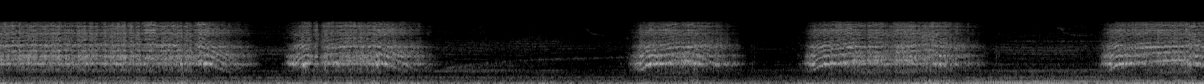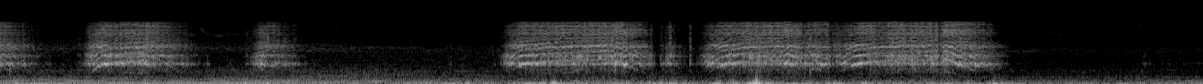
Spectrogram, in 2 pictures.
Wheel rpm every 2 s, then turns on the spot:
160, 80, 10, 50, 100, 50, 50, 10, 50, 80, 100, 0.
none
